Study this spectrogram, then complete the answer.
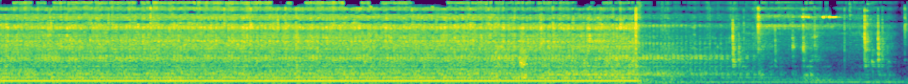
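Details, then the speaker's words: Drill press cutting a countersink with a zero-flute or single-flute countersink and pilot point: steady, even motor hum for about six seconds with no chatter, then winding down; smooth, clean countersink cut. "And if you can see that, that's about as perfect as a countersunk hole as you're going to find. Again, that pilot point helps a lot, keeping it from chattering."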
